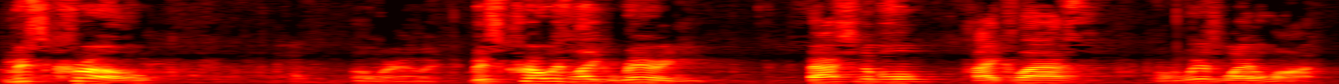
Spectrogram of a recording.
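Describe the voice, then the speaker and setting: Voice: medium pitch, sing-song, normal speed, noisy background. A young adult speaker delivering a prepared graduation speech as a graduating student.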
